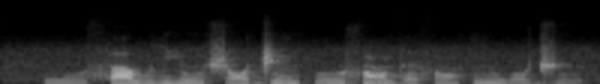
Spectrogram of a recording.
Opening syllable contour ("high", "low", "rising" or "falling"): low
